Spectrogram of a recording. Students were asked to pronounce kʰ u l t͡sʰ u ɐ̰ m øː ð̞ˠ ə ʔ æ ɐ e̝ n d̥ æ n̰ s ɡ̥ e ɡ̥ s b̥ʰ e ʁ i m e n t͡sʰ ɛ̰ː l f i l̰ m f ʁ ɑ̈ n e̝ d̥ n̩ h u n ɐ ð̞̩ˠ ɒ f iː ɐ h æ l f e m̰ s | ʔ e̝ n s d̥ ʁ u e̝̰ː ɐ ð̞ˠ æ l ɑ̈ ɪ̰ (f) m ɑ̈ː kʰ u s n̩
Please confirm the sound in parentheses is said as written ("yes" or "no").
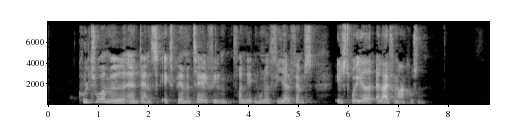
yes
